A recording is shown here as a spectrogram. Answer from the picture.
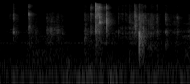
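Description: Small packaging handled by fingers: a few short crinkles and rustles as a tiny box is opened, with a sharper one near the end.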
